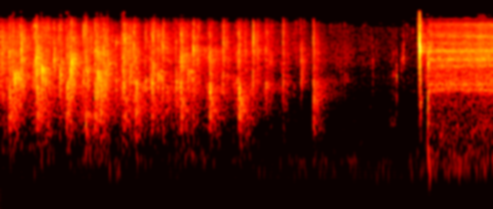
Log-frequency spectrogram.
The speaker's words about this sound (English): Church family, can we give them a hand clap and welcome this morning?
